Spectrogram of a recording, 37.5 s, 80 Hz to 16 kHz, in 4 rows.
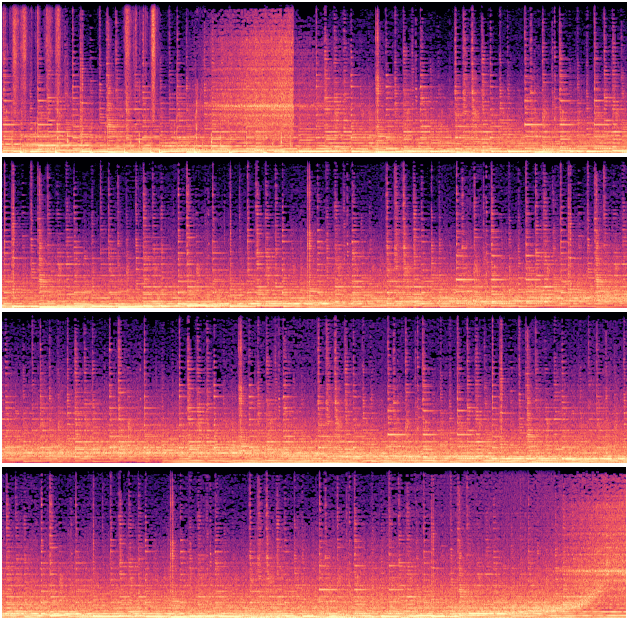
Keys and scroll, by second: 15.1 ctrl+alt+shift+e.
